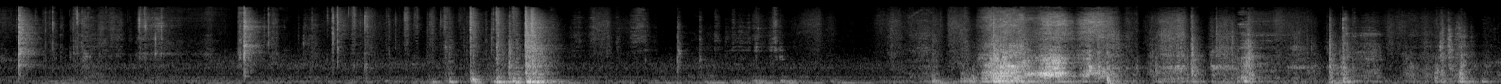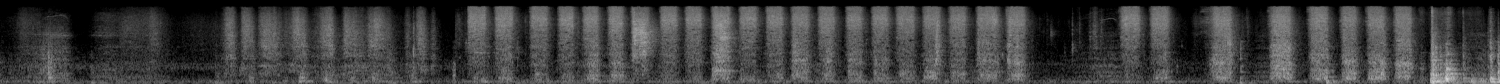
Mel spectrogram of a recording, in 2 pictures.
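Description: Hands working inside a desktop PC case: scattered clicks and knocks of parts being handled, then a long run of quick back-and-forth rubbing strokes, about three or four a second, lasting several seconds.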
